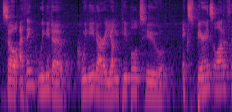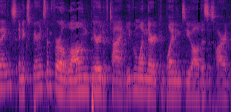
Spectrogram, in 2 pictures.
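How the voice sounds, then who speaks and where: A man's voice: medium pitch, brisk, few pauses. A man from the United States speaking on a conference panel, thoughtful and conversational, speeding up when he makes a point. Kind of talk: panel discussion. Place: conference stage. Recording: roomy hall with faint noise.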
